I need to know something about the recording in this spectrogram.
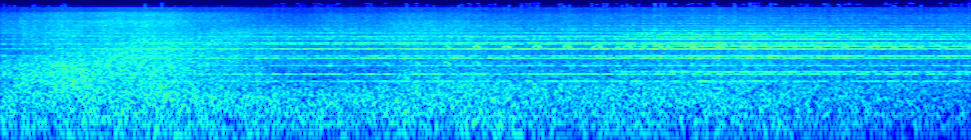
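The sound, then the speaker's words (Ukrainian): A steady, heavy, deep roar of a waterfall, heard from afar, fills the whole recording, dense and constant, with a faint humming tone running underneath partway through. “Важкий, глибокий, якийсь наче первісний гул води ми почули здалеку.”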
